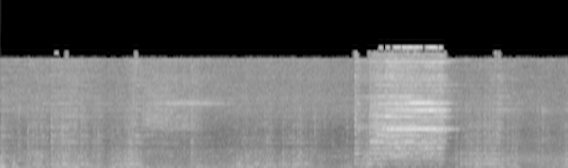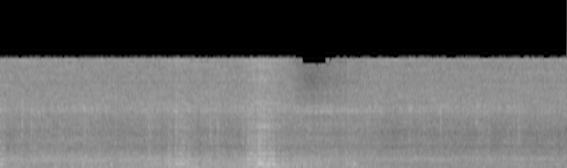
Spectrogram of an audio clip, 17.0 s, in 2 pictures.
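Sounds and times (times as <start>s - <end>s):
train running on rails: 0.0s - 17.0s
high-pitched rail squeal: 1.0s - 3.4s, 5.3s - 7.7s.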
